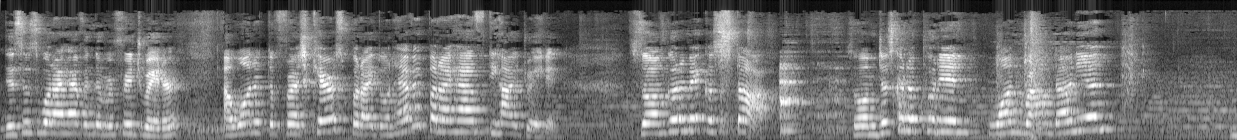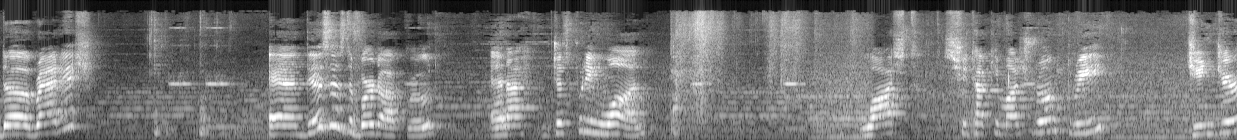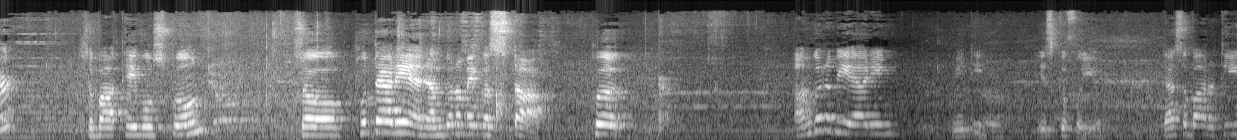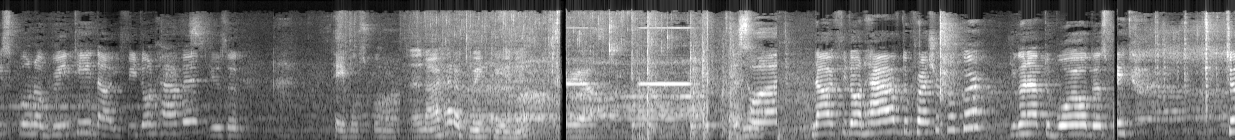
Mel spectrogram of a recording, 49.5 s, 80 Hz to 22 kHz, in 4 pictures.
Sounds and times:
Music: 0.0 - 49.4.

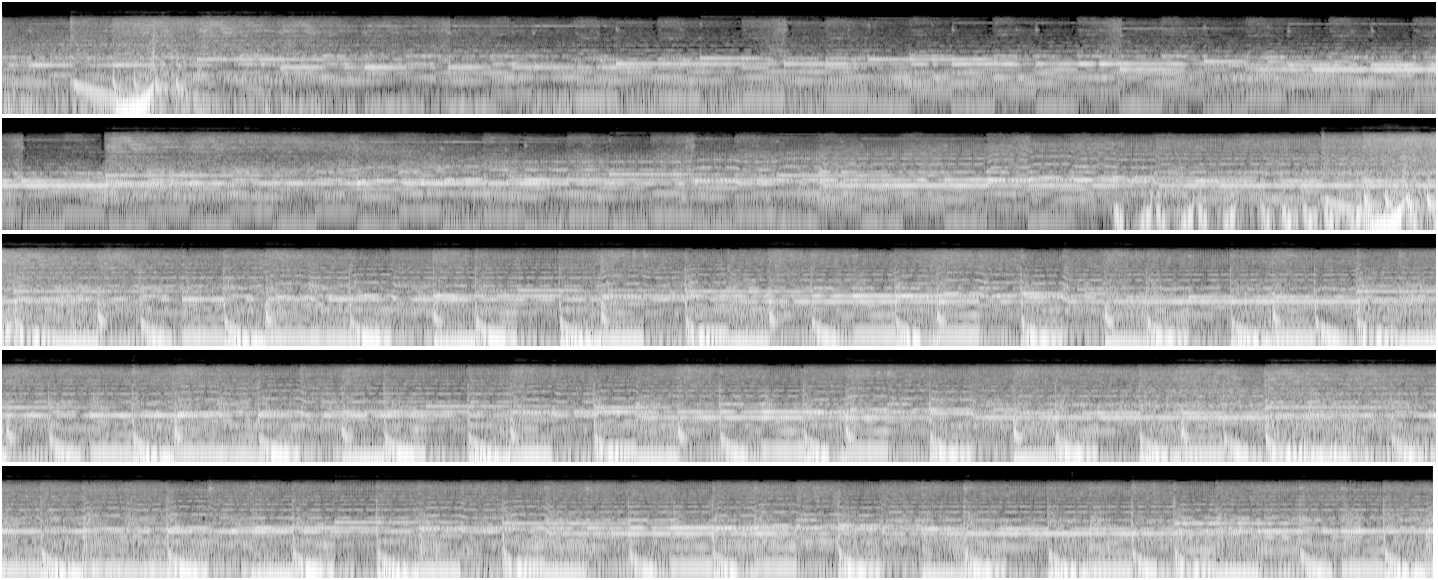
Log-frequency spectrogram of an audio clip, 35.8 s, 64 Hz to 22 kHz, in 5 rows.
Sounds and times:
Electronic music: 0.0 - 35.8.

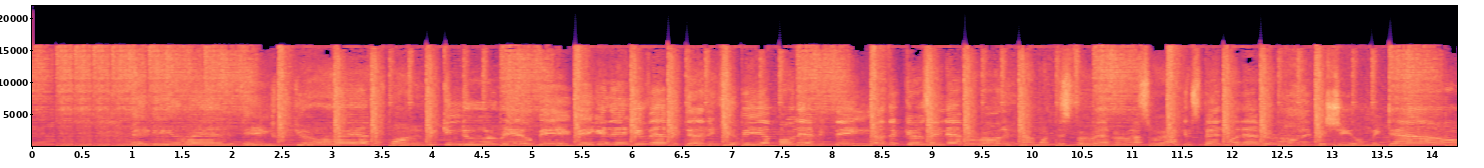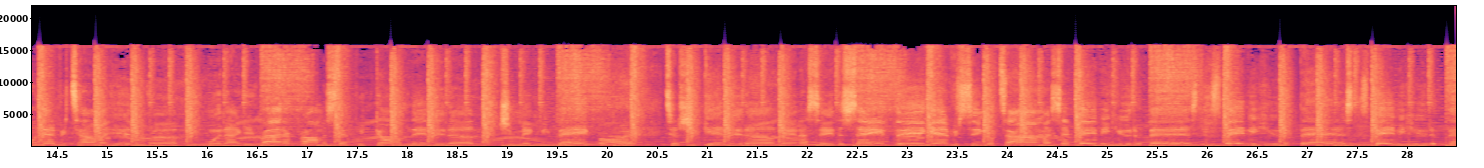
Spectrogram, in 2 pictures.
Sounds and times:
Music: 0.0 - 28.4
Male singing: 1.0 - 28.4.

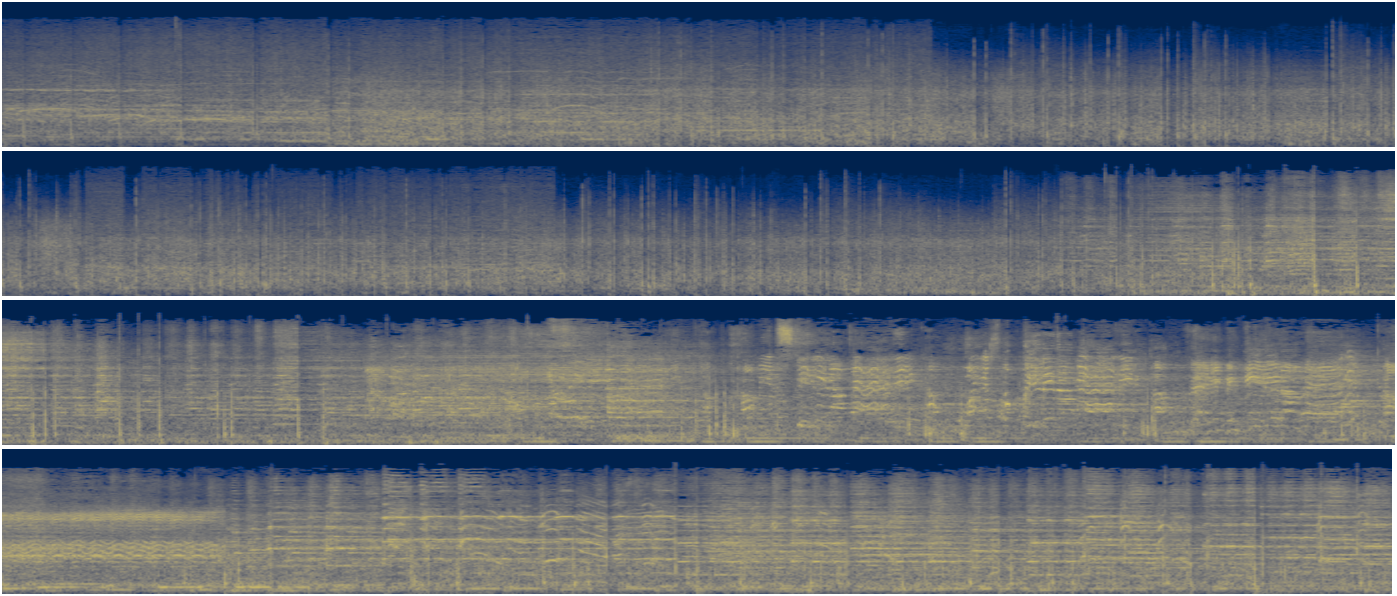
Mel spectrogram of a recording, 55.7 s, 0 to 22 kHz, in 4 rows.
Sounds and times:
Fireworks: 0.0 - 55.6.

